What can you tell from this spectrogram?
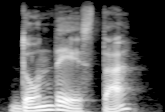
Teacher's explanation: No es natural. Lo más natural es unir las dos E. El resultado puede ser una E larga con un ligero cambio de entonación.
